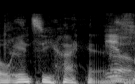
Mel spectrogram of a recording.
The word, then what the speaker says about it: NCIS: And then Nikiss, is that how it's pronounced? – NCIS.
